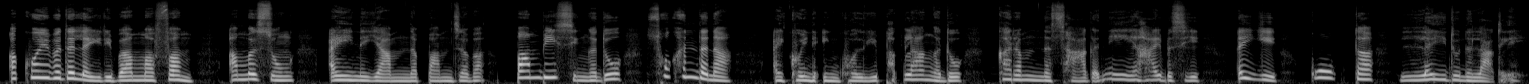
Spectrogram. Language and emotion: Manipuri, fearful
